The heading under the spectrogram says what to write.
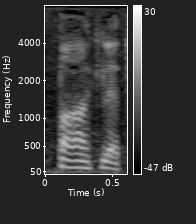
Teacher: il est plus juste de dire paraclète en prononçant le T, parce qu'à l'origine c'est parakletos.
